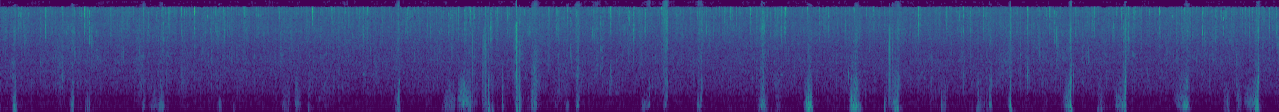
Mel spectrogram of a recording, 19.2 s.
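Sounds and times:
rain: 0.0 - 19.1
ear massage sounds: 0.9 - 1.4, 2.0 - 2.5, 4.2 - 4.9, 6.6 - 8.8, 9.6 - 10.6, 11.4 - 15.3, 15.9 - 17.0, 17.6 - 19.0.

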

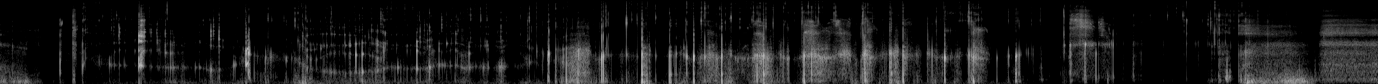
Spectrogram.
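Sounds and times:
binaural ear cleaning ASMR sounds: 0.6 - 11.1
binaural ear licking ASMR sounds: 0.6 - 13.7.

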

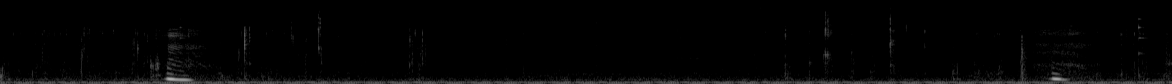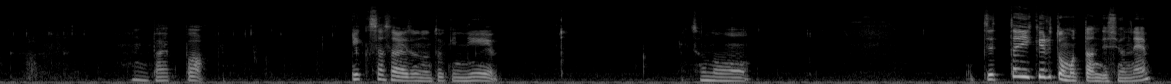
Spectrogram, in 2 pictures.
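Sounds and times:
chewing edamame: 0.0 - 12.8, 13.8 - 15.2
low steady hum: 0.0 - 21.6
speech: 1.6 - 2.0, 15.2 - 16.8, 18.7 - 19.3, 21.6 - 23.3.

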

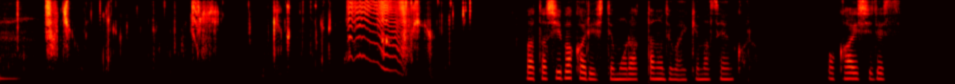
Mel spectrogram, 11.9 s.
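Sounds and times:
person eating and chewing: 0.2 - 4.3, 5.0 - 5.9
squeaky sound: 4.3 - 5.2
speech: 6.6 - 9.4, 10.4 - 11.3.

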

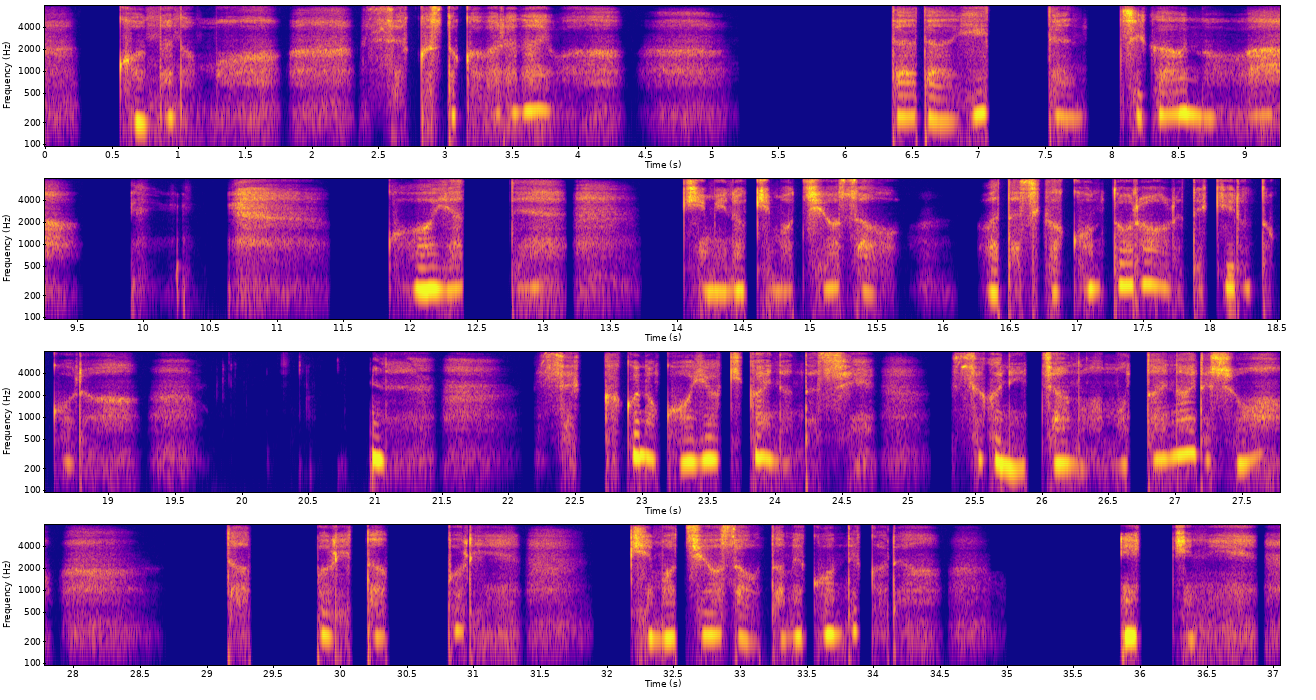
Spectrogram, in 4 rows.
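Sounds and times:
whispering in the ear: 0.6 - 1.8, 2.4 - 4.1, 6.4 - 9.1, 11.8 - 13.2, 14.1 - 15.7, 16.3 - 19.3, 22.2 - 24.8, 25.4 - 27.9, 29.2 - 31.4, 32.2 - 34.6, 35.9 - 37.0.

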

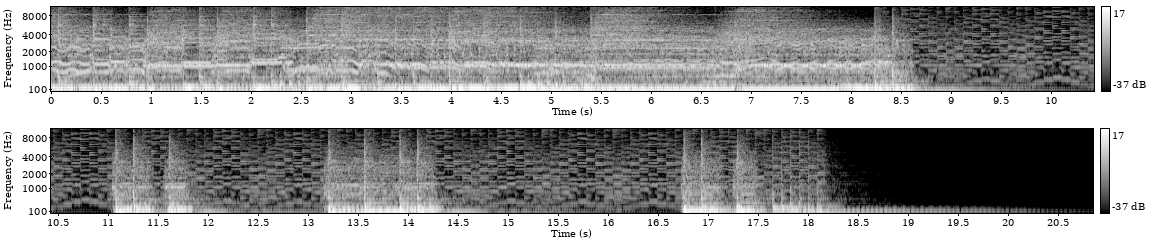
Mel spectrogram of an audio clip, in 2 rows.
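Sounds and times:
off vocal instrumental music: 0.0 - 19.6.

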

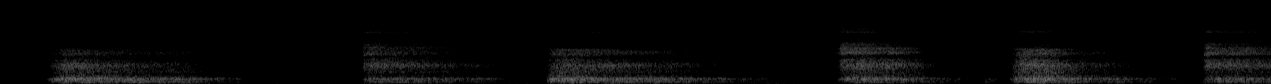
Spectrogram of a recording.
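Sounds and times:
whispered breathing: 0.5 - 2.3, 3.6 - 7.6, 8.4 - 12.6.

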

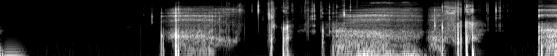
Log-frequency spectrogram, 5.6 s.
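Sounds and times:
ear licking: 1.6 - 5.0.

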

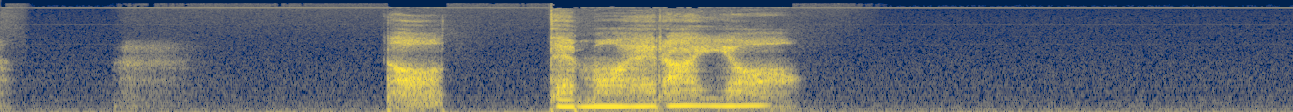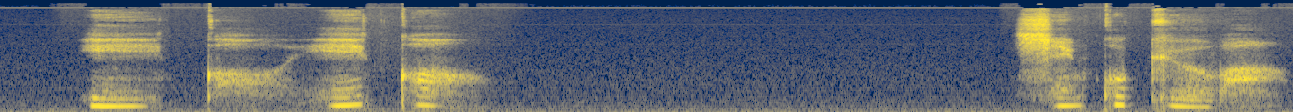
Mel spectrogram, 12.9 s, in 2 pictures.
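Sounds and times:
ASMR whispering: 1.9 - 4.1, 6.9 - 9.0, 11.6 - 12.9.

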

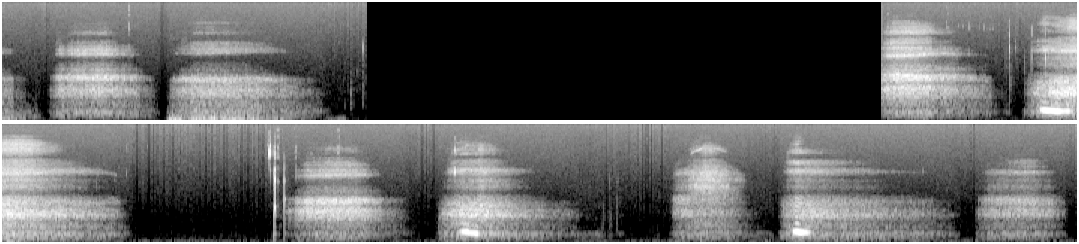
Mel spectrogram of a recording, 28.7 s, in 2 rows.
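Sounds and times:
breathing in the left ear: 0.7 - 4.0, 11.8 - 13.2, 13.8 - 16.0, 18.2 - 19.6, 20.2 - 21.8, 23.3 - 26.8, 27.4 - 28.6.

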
